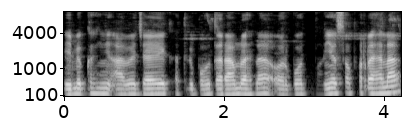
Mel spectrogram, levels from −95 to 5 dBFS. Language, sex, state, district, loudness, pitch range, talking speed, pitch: Bhojpuri, male, Uttar Pradesh, Deoria, -17 LUFS, 135-145 Hz, 200 wpm, 135 Hz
